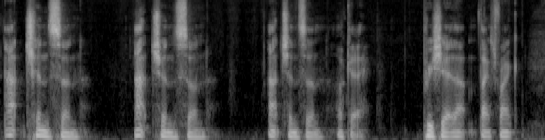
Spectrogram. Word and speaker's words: Acheson: Atchison. Okay, Atchison. Yeah, that makes sense. Yeah, looking at it now, I can see why it would be Atchison and not Acheson. But it does look like ache.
